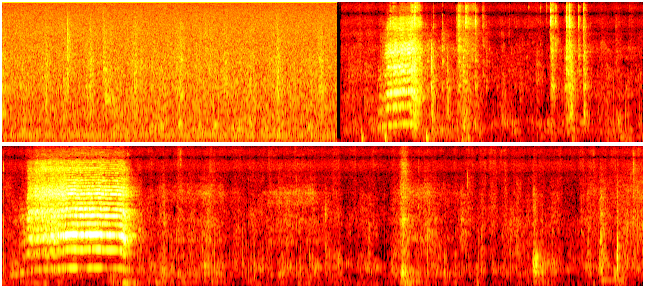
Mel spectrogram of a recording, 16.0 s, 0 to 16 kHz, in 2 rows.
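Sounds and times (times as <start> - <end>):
goat bleating: 4.7 - 5.3, 8.2 - 9.7.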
